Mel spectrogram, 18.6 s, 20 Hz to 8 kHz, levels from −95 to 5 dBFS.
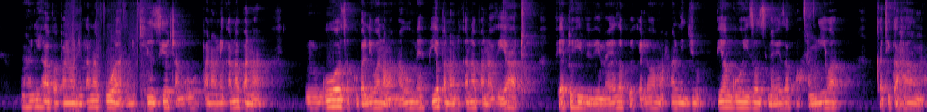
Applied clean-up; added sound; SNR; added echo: neural separator model SepFormer DNS4.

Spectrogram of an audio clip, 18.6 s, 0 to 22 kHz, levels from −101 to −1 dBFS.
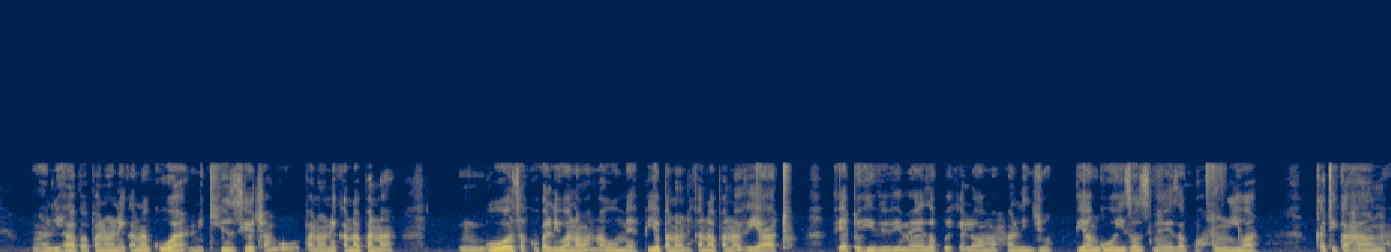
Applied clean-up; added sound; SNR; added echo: none; none; none; none.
